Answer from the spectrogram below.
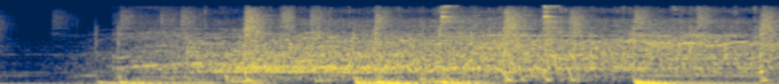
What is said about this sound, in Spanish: Fuerte el aplauso, público conocedor.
